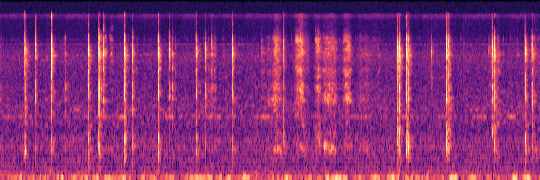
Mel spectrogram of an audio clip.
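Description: Fingernails tap on the side of a hollow white foam cup held in the hands, making a quick, irregular run of short, dry clicks that die away almost instantly. A steady low hum sits underneath the taps.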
